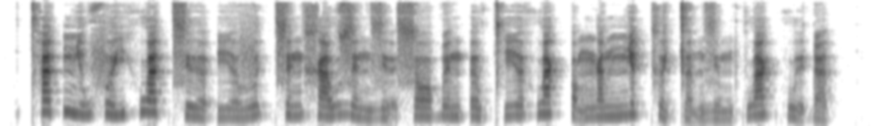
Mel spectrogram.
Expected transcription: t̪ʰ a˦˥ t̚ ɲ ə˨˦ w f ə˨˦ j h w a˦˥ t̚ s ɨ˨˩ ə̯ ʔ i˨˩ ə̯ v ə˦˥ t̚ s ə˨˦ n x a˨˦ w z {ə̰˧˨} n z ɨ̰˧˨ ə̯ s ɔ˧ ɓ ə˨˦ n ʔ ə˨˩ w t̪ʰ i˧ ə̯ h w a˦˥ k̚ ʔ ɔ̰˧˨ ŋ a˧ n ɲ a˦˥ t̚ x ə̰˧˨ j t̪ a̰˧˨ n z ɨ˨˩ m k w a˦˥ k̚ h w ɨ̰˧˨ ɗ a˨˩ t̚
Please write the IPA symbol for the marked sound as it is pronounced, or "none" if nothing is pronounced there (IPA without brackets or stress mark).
ə˨˩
